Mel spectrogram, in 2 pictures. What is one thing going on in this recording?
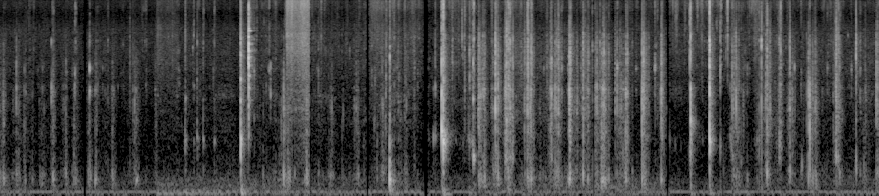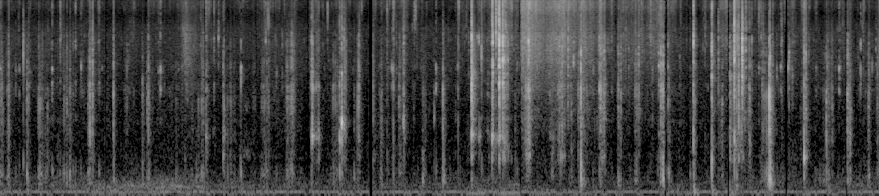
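Two young women chew loudly with crunching sounds, close by.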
